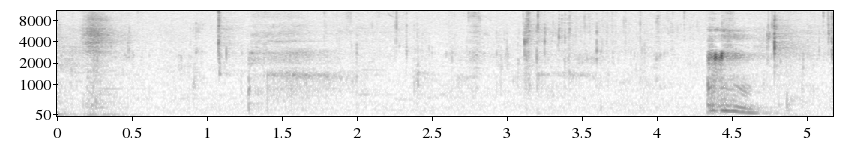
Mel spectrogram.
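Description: Close-miked chewing and mouth sounds of people eating chicken wings: small wet smacks and clicks. About four seconds in, a short vocal sound falls in pitch, the loudest moment.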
